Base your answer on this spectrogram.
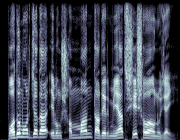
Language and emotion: Bengali, neutral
